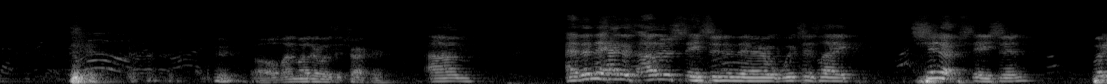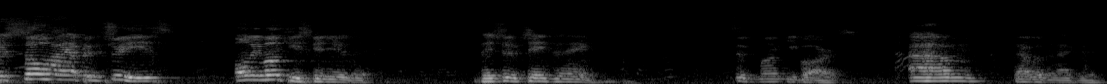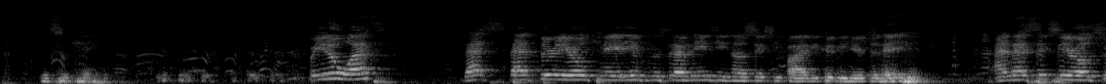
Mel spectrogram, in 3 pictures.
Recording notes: Largest Outdoor Show Ever! The largest outdoor event he’s ever performed at!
